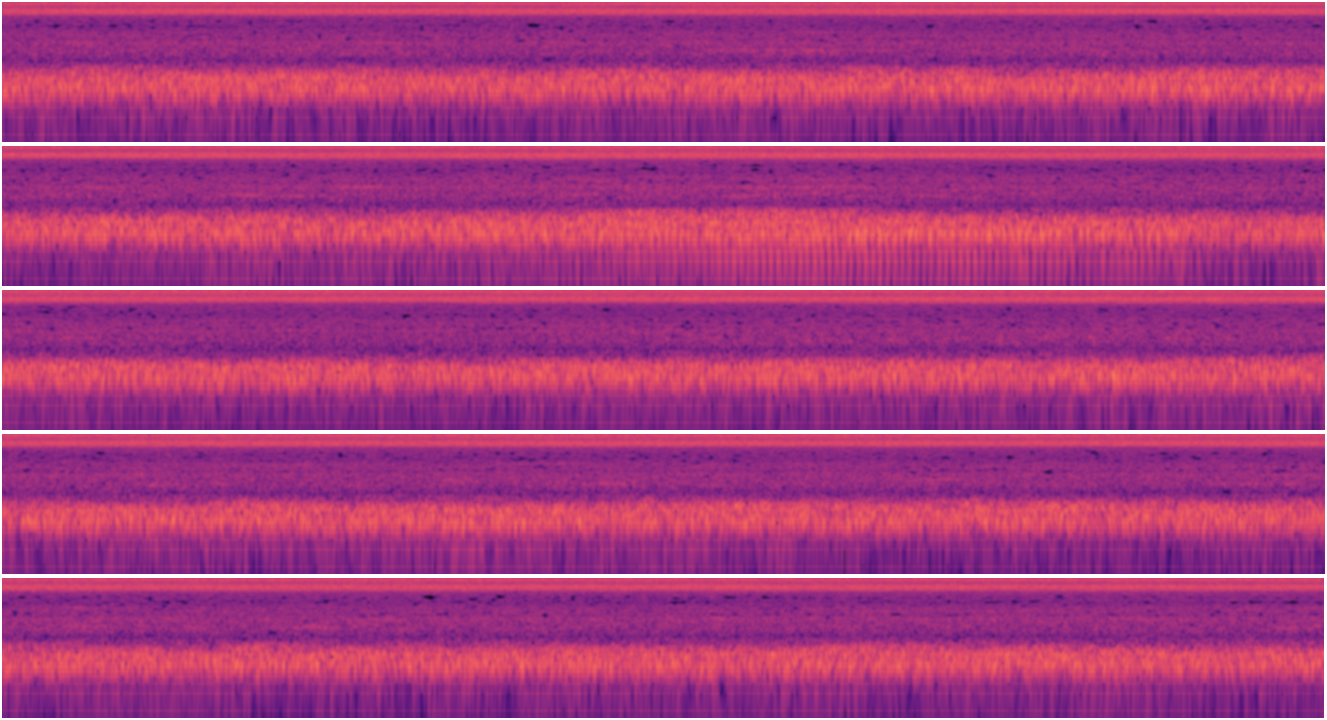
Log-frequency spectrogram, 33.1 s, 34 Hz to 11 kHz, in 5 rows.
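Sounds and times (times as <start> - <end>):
high hiss: 0.0 - 33.0
water cascading over rocks: 0.0 - 33.0.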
